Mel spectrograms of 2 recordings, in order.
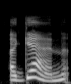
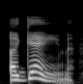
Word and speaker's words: again: Deep dive password stress the pass again. The last syllable can sound like n again or a again. Again is the standard for most speakers.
